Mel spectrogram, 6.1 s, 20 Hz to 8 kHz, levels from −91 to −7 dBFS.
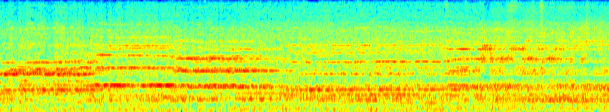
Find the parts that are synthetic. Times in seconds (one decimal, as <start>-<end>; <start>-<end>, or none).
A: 4.8-6.1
